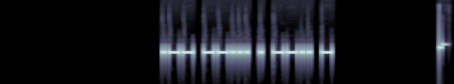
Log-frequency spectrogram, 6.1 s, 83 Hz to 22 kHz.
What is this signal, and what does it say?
Morse code, heard as a keyed tone, about 26 wpm, 700 Hz. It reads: W7EZT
